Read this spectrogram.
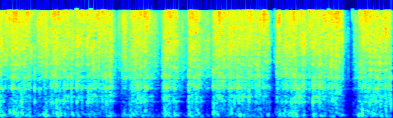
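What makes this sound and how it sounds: A large clear plastic bubble wrap sheet is scratched and gripped with long nails and fingertips. It makes a dense, steady crinkling and crackling that runs across lows through bright highs, broken only by a few brief quiet dips.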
